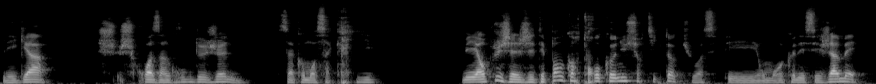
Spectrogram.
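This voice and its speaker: A man's voice: on the low side, expressive, moderate pace. A young French man streaming live, telling stories to his viewers in a slangy, casual way, calling them "les gars" and "frère". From France. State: often sick. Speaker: livestreamer. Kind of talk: casual storytelling chat.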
